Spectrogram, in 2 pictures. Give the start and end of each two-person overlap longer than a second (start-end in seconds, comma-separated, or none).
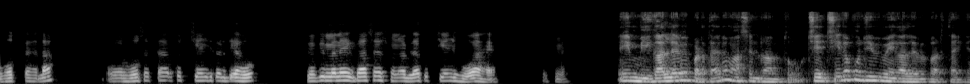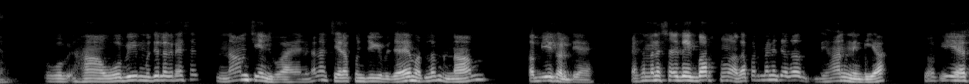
none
